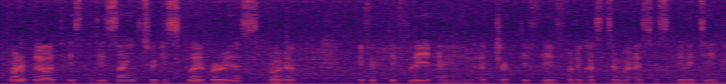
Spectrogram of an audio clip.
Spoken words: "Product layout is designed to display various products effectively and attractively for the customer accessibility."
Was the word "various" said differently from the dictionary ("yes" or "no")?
no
